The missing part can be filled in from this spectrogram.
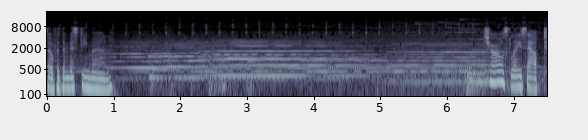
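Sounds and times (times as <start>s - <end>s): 
speech: 0.0s - 1.6s, 6.6s - 7.4s
clock ticking: 0.0s - 7.4s
sustained humming musical tones: 0.0s - 7.4s.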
